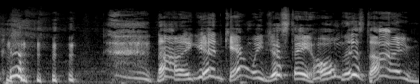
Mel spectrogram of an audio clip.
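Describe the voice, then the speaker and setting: Putting on a character voice, a man speaks at a fairly slow pace in an extremely high pitch with a whiny tone. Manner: whiny, pleading.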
